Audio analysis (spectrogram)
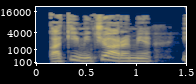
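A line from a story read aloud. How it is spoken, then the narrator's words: Hysterical cry. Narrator (Russian): истерично вскрикнул парень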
